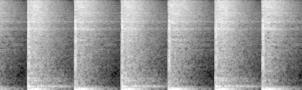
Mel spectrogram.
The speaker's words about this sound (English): When you add the extra bass drum hits, it sounds like this.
